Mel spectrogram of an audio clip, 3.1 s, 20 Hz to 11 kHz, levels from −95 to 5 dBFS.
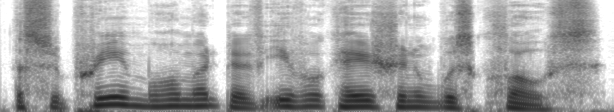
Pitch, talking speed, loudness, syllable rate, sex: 125 Hz, 135 wpm, -17 LUFS, 4.9 syllables/s, male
